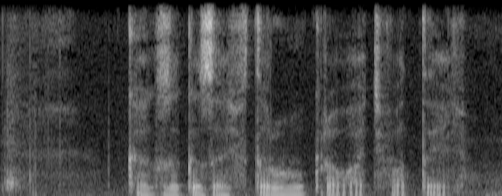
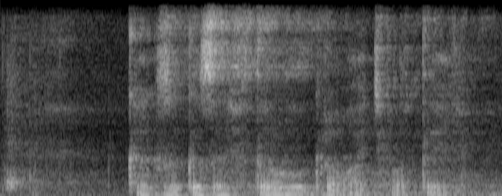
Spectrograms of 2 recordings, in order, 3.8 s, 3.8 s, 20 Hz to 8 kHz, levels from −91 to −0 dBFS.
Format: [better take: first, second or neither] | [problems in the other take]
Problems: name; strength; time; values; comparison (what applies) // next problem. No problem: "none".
first | room echo; dies away in 2.1 s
